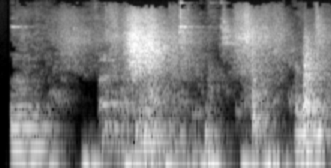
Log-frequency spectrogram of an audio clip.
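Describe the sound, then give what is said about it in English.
A dog that has got hold of a phone whimpers in a few short, high, whining bursts, with snuffly noises between them and a voice faintly in the background. “Dog's got my phone.”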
